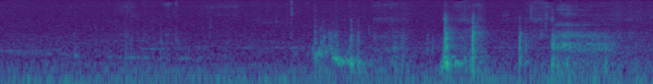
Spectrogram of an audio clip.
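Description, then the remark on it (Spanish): Quiet sips of water followed by a few soft swallows, with small wet mouth clicks clustered in the second half. No one speaks. “Puedes tomar unos tragos de agua, que yo voy a hacer.”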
